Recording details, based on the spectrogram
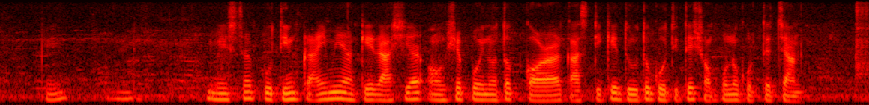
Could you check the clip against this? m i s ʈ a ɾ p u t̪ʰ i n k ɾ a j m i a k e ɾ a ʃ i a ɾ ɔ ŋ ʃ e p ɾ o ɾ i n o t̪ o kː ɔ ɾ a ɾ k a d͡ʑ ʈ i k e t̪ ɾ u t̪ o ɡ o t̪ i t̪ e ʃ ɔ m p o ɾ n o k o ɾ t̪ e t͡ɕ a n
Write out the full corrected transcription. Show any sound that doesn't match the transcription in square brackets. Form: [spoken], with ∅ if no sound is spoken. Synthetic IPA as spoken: m i s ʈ a ɾ p u [t̪] i n k ɾ a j m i a k e ɾ a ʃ i a ɾ ɔ ŋ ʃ e p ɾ o ɾ i n o t̪ o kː ɔ ɾ a ɾ k a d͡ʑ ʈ i k e [d̪] ɾ u t̪ o ɡ o t̪ i t̪ e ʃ ɔ m p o ɾ n o k o ɾ t̪ e t͡ɕ a n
